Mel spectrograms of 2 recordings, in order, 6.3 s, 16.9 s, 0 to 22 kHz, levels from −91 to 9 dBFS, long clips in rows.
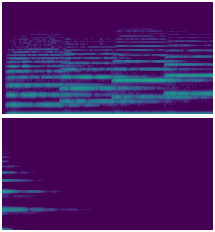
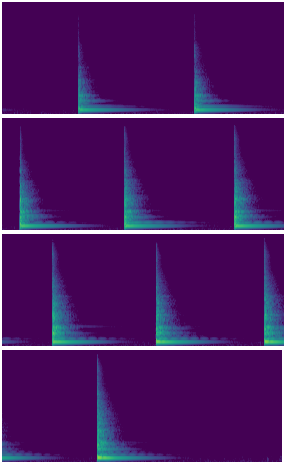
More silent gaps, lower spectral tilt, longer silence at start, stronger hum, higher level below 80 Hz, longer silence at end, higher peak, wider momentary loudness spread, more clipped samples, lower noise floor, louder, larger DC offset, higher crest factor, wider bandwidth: first, 4.56-4.61 s vs none; second, -2.5 dB/octave vs -9 dB/octave; second, 0.05 s vs 1.15 s; neither; about the same, -74 dBFS vs -76 dBFS; second, 1.6 s vs 2.25 s; second, -28 dBFS vs -4 dBFS; second, 9 LU vs 23 LU; neither; first, under -90 dBFS vs -86 dBFS; second, -40 LUFS vs -26 LUFS; first, 0.3% vs under 0.1%; second, 14 dB vs 26 dB; first, 9.6 kHz vs 6.4 kHz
